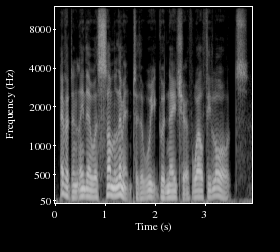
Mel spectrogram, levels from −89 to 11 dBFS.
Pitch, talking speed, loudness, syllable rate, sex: 110 Hz, 195 wpm, -18 LUFS, 5.7 syllables/s, male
